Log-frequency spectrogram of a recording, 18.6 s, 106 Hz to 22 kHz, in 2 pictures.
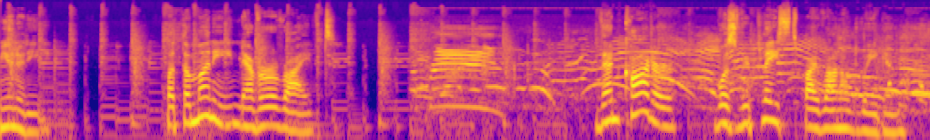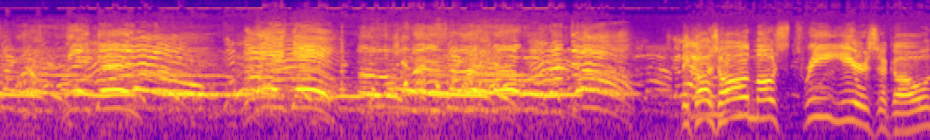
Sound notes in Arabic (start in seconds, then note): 4.2 رجل يصرخ; 9.0 الناس يصرخون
